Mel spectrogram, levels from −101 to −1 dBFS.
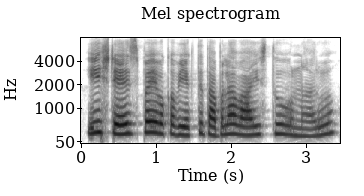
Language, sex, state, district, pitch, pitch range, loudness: Telugu, female, Telangana, Hyderabad, 265 Hz, 240-280 Hz, -16 LUFS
